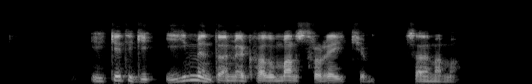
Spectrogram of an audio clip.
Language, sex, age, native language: Icelandic, male, 50-59, Icelandic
